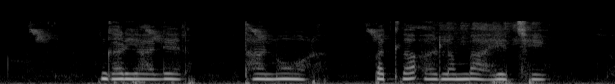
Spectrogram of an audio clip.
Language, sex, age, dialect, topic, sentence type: Magahi, female, 18-24, Northeastern/Surjapuri, agriculture, statement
